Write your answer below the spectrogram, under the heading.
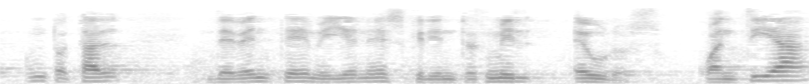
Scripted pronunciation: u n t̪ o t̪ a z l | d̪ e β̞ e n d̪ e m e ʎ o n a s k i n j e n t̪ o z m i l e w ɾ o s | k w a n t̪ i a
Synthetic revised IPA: u n t̪ o t̪ a l | d̪ e β̞ e n t̪ e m i ʎ o n e s k i n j e n t̪ o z m i l e w ɾ o s | k w a n t̪ i a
